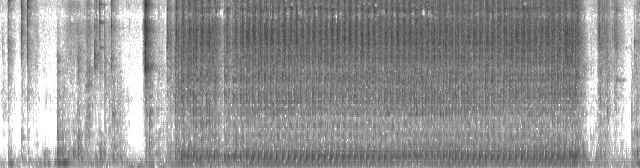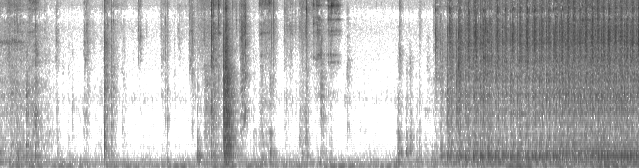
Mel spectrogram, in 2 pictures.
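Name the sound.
sewing machine sewing top and bottom of sling bag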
